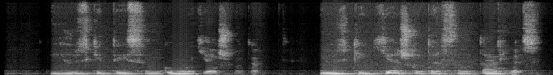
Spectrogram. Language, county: Lithuanian, Šiauliai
